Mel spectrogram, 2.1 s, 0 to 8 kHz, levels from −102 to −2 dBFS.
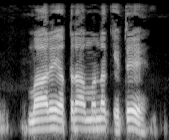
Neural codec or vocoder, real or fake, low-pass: none; real; 7.2 kHz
